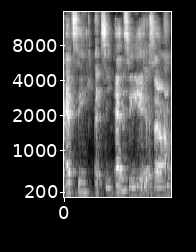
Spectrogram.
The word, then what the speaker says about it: Etsy: Etsy.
